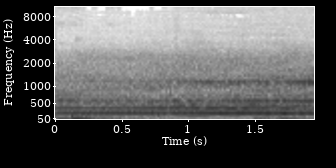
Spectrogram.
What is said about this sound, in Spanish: mientras pasaban pila de motos y carros, y logré ver el amanecer yo sola.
